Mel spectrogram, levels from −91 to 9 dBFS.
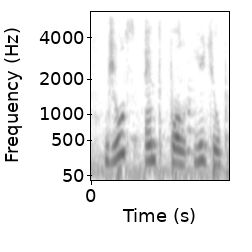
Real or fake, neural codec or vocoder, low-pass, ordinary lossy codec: real; none; 5.4 kHz; MP3, 48 kbps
